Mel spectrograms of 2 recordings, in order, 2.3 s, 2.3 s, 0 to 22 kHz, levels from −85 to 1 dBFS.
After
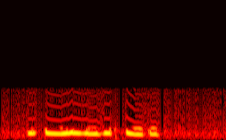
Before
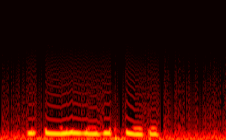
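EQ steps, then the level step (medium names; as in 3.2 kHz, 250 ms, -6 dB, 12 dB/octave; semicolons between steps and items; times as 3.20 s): high-pass 200 Hz 12 dB/octave; Chebyshev low-pass 1.6 kHz, order 10; +6.0 dB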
